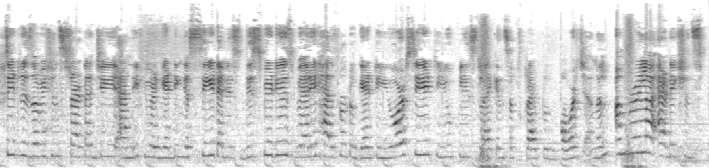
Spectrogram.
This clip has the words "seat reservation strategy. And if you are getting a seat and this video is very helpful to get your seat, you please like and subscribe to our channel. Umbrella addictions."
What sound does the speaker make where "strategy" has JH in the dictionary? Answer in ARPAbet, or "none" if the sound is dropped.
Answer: JH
